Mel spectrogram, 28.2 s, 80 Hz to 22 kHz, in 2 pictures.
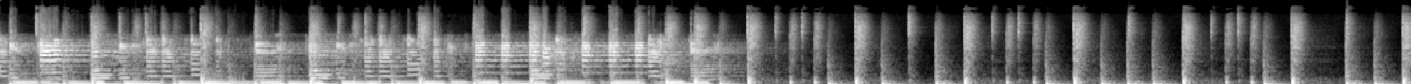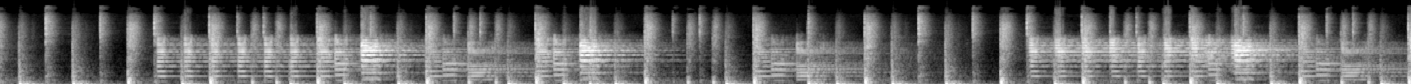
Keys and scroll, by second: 7.0 1, 7.4 6, 7.5 Return, 9.2 1, 9.7 6, 9.8 Return, 11.5 space, 13.8 1, 14.1 6, 14.3 Return, 16.5 ctrl+c, 16.7 ctrl+v, 17.2 Down, 19.3 shift+a, 19.5 k, 19.7 u, 19.9 n, 22.4 1, 22.8 6, 23.0 Return, 24.3 space, 26.3 ctrl+c, 27.3 ctrl+v.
